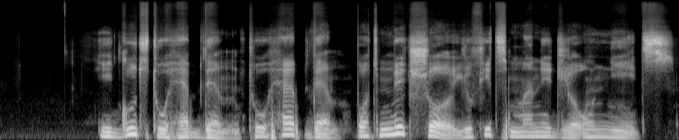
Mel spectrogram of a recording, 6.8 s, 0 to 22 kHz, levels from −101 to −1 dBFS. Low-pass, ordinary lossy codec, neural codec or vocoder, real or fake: none; none; autoencoder, 48 kHz, 128 numbers a frame, DAC-VAE, trained on Japanese speech; fake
